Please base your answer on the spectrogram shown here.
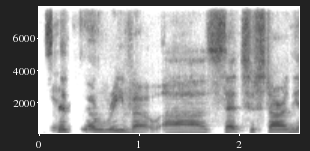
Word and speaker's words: Erivo: Is that how you pronounce her name? Is that correct? Yes. Cynthia Erivo, set to star in the upcoming movie Wicked, which will be in theaters in November.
